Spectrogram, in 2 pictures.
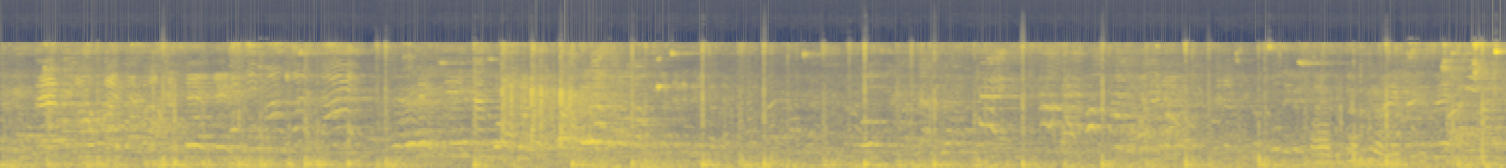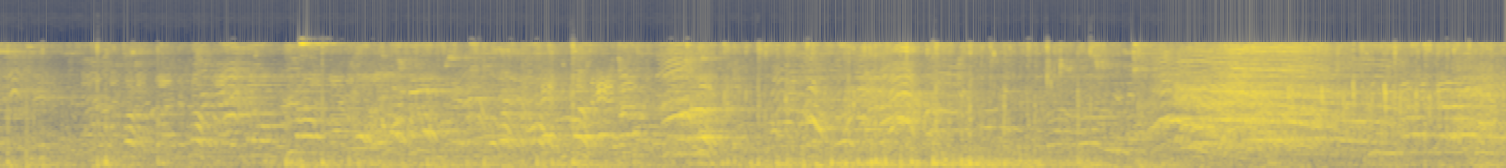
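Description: Basketball dribbled and bouncing on an indoor court during a youth game, with many separate bounces. Indistinct voices of players and spectators run alongside, busier near the end.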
